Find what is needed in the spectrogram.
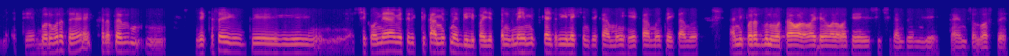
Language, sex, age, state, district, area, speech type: Marathi, male, 30-45, Maharashtra, Osmanabad, rural, conversation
